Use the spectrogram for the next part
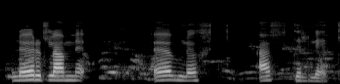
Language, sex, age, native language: Icelandic, female, 18-19, Icelandic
